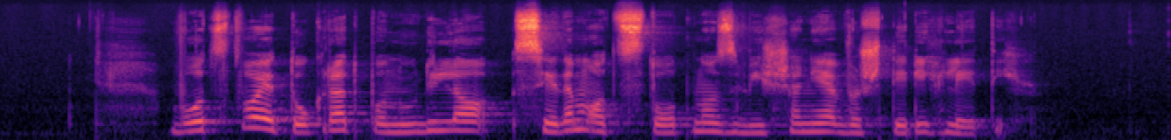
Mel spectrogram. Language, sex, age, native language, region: Slovenian, female, 18-29, Slovenian, Central Slovenia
